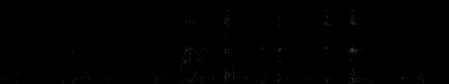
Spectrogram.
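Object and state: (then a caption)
Pen writing on a paper notebook page. A fountain pen with a metal nib and blue ink scratches slow strokes onto a lined white page of a paper notebook. Soft, bright scratching and rustling rise and fall in short bursts over a faint, quiet background.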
